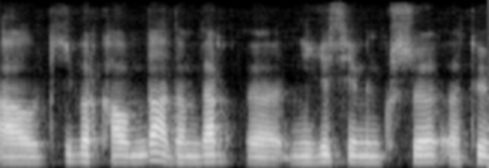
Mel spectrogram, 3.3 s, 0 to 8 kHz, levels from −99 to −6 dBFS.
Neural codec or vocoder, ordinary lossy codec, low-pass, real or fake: codec, 16 kHz, 4.8 kbps, FACodec; none; none; fake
